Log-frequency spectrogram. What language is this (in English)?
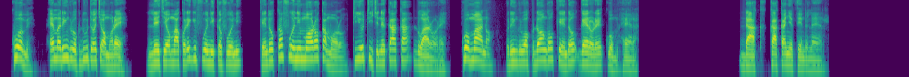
Luo (Kenya and Tanzania)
